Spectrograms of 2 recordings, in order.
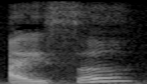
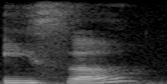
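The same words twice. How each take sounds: First: The first vowel sounds like 'eye'. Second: The first vowel sounds like 'ee'. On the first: "said it myself as Isa" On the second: "it is pronounced Isa"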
